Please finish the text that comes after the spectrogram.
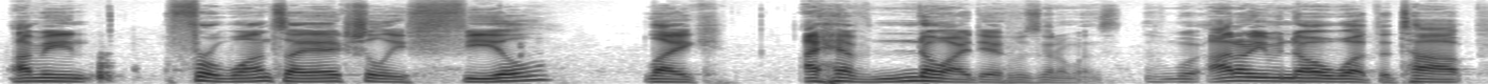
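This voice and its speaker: Male co-host, medium pitch, informal enthusiastic debate talk, emphatic repeats, very dry recording. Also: measured pace, a bit bright, no echo. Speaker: podcast co-host. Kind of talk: casual movie debate chat.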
